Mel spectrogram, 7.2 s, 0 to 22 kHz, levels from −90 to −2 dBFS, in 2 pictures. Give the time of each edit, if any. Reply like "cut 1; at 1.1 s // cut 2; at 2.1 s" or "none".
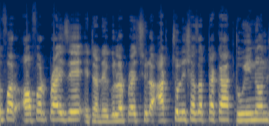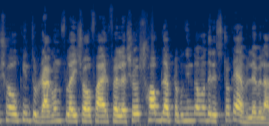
cut 1; at 3.1 s

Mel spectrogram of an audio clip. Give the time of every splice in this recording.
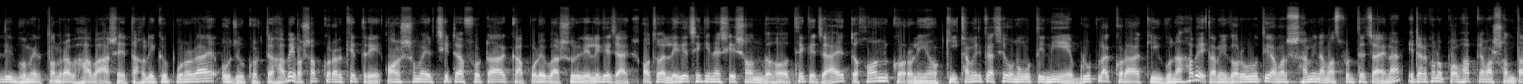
cut 1; at 3.0 s // cut 2; at 9.6 s // cut 3; at 12.1 s

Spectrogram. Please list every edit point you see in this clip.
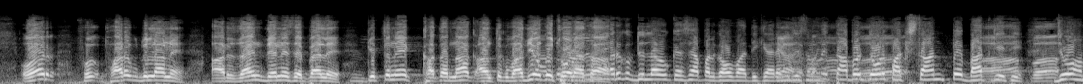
cut 1; at 6.1 s // cut 2; at 8.3 s

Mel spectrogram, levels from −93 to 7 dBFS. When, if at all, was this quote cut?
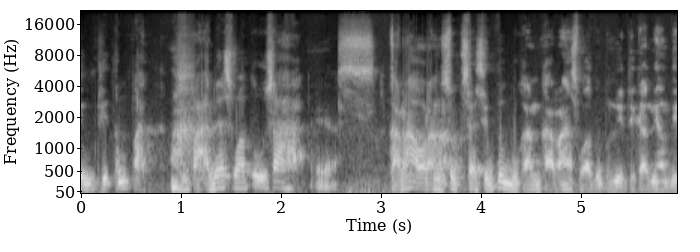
cut 1; at 2.5 s

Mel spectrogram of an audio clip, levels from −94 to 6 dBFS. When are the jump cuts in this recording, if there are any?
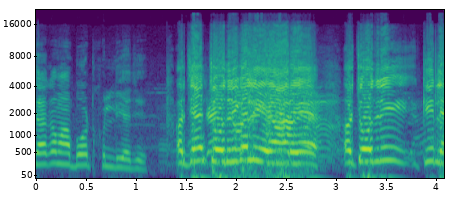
cut 1; at 1.3 s

